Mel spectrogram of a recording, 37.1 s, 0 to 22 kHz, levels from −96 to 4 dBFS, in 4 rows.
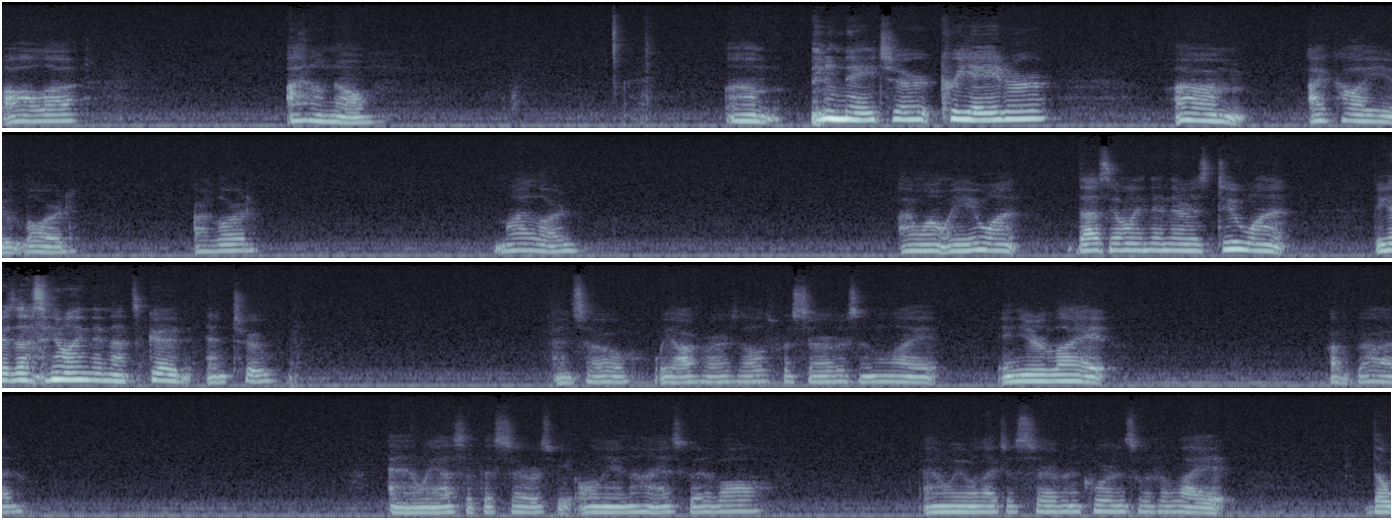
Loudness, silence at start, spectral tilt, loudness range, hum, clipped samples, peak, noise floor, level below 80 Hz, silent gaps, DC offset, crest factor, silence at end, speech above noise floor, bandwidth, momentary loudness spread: -27 LUFS; 0 s; -7 dB/octave; 16 LU; none; under 0.1%; -4 dBFS; -49 dBFS; -50 dBFS; none; under 0.1%; 24 dB; 0 s; 24 dB; 18.5 kHz; 22 LU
